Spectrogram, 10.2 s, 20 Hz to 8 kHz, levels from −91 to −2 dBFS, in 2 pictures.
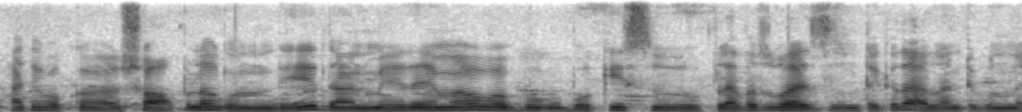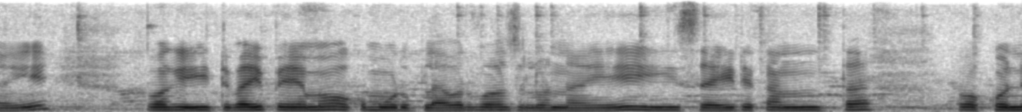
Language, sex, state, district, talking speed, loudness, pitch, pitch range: Telugu, female, Andhra Pradesh, Srikakulam, 160 wpm, -17 LUFS, 195 Hz, 180-200 Hz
